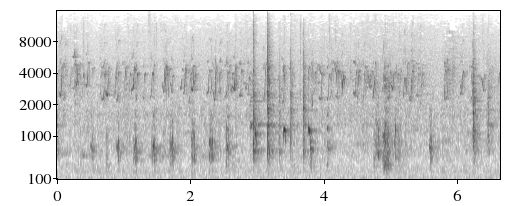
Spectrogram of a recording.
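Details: A hen that hatched many chicks clucks in short, uneven low notes while teaching them to eat. The chicks' high, thin peeps run through the clucking.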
